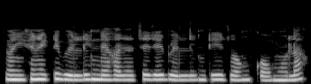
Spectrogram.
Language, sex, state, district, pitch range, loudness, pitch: Bengali, female, West Bengal, Kolkata, 210-225 Hz, -16 LUFS, 215 Hz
